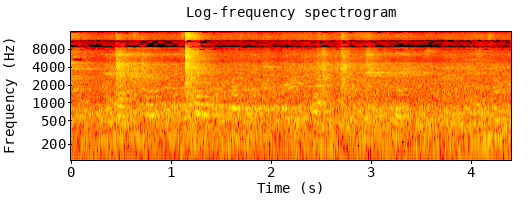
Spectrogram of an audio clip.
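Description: Busy buffet dining room: a babble of many voices with dishes and cutlery clinking, including one sharp clink a little over a second in.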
